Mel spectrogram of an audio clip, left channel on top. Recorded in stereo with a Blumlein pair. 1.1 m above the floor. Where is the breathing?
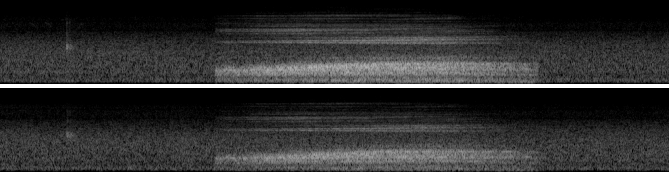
70° left, 0.7 m.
